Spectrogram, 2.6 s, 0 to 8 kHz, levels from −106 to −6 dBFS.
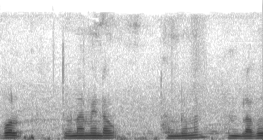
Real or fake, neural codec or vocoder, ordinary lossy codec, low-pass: fake; vocoder, 44.1 kHz, 128 mel bands every 512 samples, BigVGAN v2; AAC, 32 kbps; 7.2 kHz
